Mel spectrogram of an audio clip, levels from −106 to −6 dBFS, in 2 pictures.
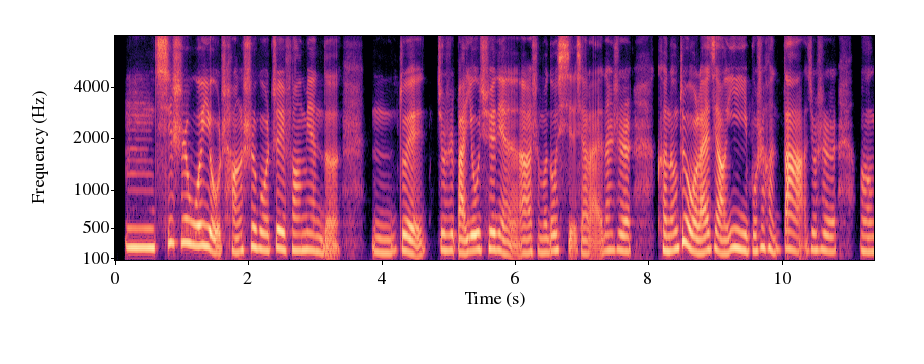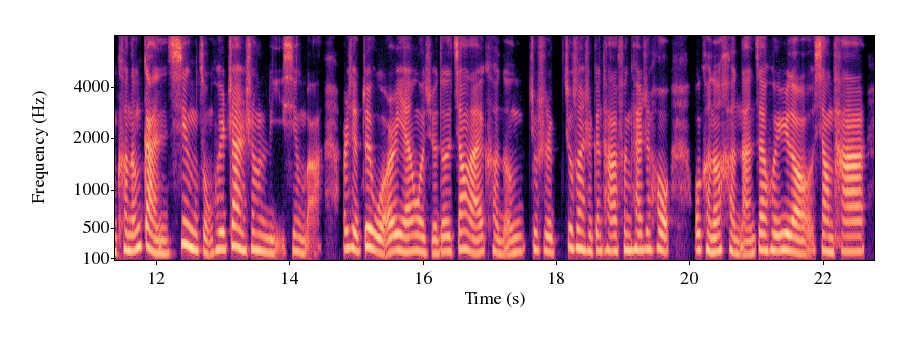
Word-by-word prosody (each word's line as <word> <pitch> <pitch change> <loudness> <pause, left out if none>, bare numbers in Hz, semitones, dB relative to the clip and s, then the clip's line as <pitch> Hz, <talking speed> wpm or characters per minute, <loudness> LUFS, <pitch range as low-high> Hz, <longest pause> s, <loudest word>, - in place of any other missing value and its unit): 嗯， 250 -1 +3
其 300 +5 +2
实 315 0 +1
我 275 -3 +4
有 260 -4 +4
尝 195 +3 -3
试 255 +3 +1
过 220 -3 +1
这 225 +2 +3
方 210 0 -2
面 210 -3 -1
的 - - -4 0.5
嗯， 180 -1 -5
对， 205 +1 +1 0.2
就 220 - -1
是 210 0 -1
把 180 -3 +2
优 205 +4 +5
缺 220 +1 +2
点 180 -7 -1
啊 175 +1 0
什 190 +1 -8
么 185 0 -3
都 205 +2 0
写 215 - -2
下 170 -2 -4
来， - - -6
但 210 +1 -3
是 200 -3 0 0.4
可 210 - -1
能 205 +3 +2
对 325 - +3
我 210 -7 +5
来 185 +4 +3
讲 215 -7 +1
意 235 +1 +2
义 210 - +2
不 205 +1 -3
是 250 +4 -1
很 225 -3 -4
大， 220 0 +2
就 220 0 -4
是， 205 -2 -3 0.3
呃， 195 -1 -3
可 220 +2 -1
能 210 +4 +2
感 180 -10 +3
性 245 +6 +3
总 185 -5 -5
会 225 +2 +1
战 250 -2 +2
胜 210 -3 -1
理 175 0 -6
性 195 -1 -4
吧。 - - -7 0.3
而 230 - 0
且 235 -3 +2
对 250 +5 +3
我 185 -7 +2
而 195 +3 +3
言， 200 -1 +1
我 195 - -1
觉 175 -1 -5
得 195 +2 -2
将 225 +3 0
来 185 -1 +1
可 205 -1 -7
能 185 +4 -5
就 225 - -5
是 195 -3 -4
就 250 - -2
算 235 -2 +1
是 205 - -3
跟 205 +1 -4
他 205 -1 0
分 210 +1 -2
开 215 0 +1
之 220 0 -2
后， 210 -3 -1 0.4
我 215 - -1
可 215 -2 -1
能 190 +1 +2
很 200 -6 -4
难 165 +1 -2
再 215 0 +1
会 210 -1 0
遇 215 0 +4
到 180 -3 +1
像 205 -2 0
他 195 +1 +2
210 Hz, 235 characters per minute, -19 LUFS, 190-225 Hz, 0.5 s, 优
